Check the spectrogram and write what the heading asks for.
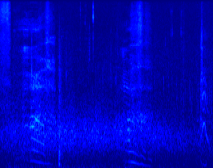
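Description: A person sighing twice, each a short groan that falls in pitch, about two seconds apart.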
